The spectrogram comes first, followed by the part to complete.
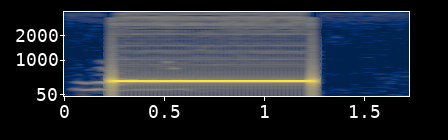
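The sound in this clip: A telephone ringback tone while waiting for a call to connect: one loud, steady, mid-pitched beep holds for about a second and then cuts off, after a fainter low tone at the start.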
